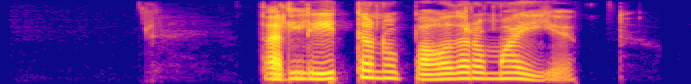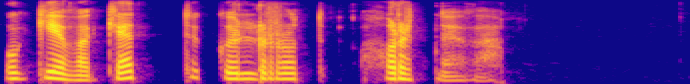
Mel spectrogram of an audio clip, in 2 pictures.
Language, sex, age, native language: Icelandic, female, 40-49, Icelandic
